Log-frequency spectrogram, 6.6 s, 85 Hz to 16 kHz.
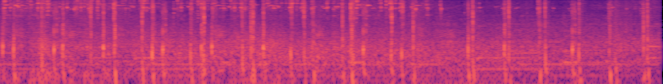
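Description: The horse Roach galloping in The Witcher 3, a fast rhythmic clip-clop of hooves, steady and fairly close, with some faint background ambience.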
